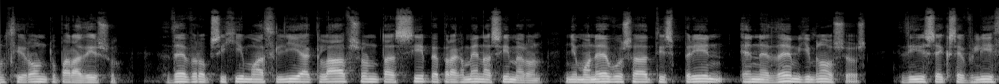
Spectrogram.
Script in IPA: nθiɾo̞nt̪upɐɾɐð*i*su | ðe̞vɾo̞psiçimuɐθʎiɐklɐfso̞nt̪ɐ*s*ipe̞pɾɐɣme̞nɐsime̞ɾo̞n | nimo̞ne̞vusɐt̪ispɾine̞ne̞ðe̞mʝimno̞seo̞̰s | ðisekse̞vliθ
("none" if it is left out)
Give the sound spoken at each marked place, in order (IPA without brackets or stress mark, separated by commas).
i, s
